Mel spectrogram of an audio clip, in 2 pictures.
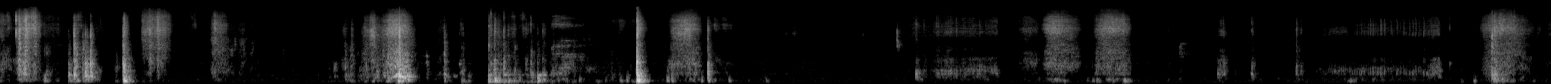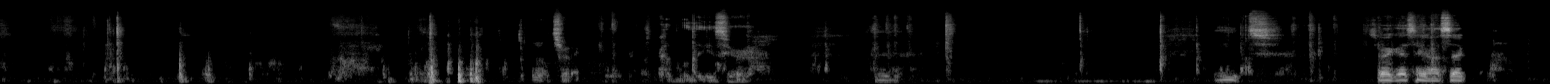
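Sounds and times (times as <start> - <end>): plastic wrap tearing and crinkling: 0.0 - 0.7.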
